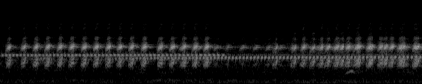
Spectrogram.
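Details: Night chorus of tree frogs in a pond, north-east Italy, April: near-continuous, rapid pulsed croaking with a faint pause midway, accompanied by the constant high trill of mole crickets.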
